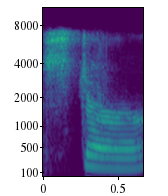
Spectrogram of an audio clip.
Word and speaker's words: str: very similar to the command stir or str or structure depends on how you want to pronounce it but str are the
